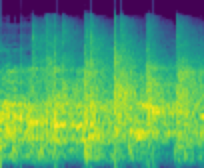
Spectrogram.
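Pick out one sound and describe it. A young woman claps her hands.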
